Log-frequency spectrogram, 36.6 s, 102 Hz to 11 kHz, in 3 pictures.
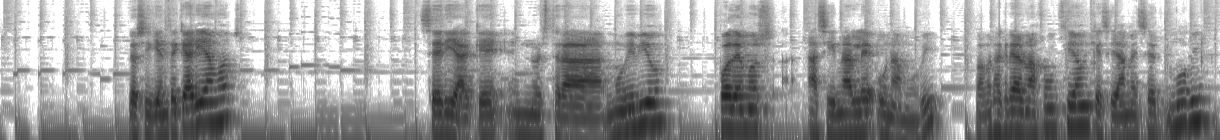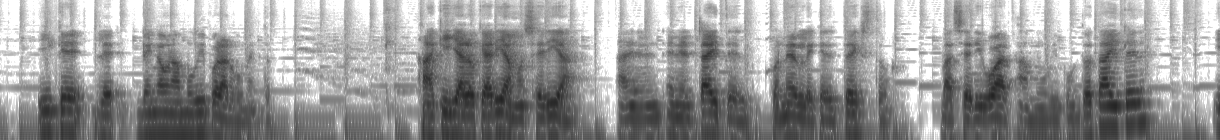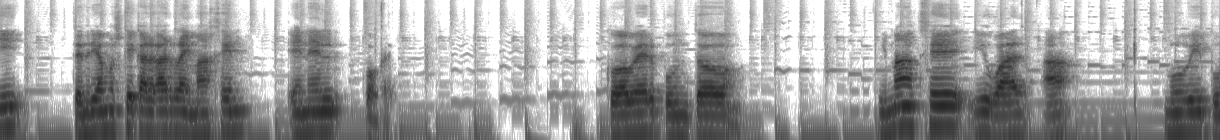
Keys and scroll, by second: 19.0 Return.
